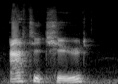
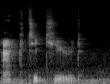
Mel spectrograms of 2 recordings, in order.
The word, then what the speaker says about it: attitude: Attitude begins A-T-T, not A-C-T. Everybody thinks this word is actitude.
